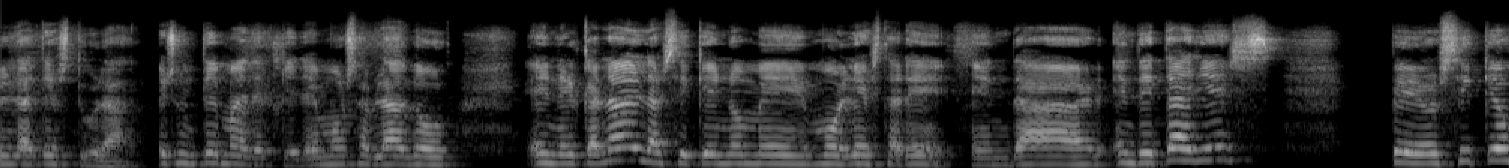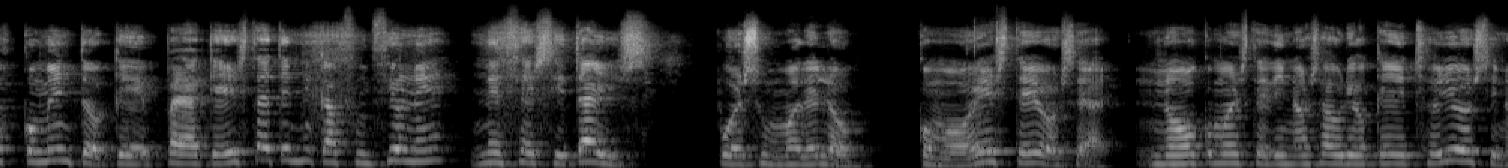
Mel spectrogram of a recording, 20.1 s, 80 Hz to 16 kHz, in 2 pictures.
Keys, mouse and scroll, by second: 16.4 click.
